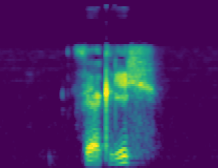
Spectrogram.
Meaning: first/third-person singular preterite of vergleichen
- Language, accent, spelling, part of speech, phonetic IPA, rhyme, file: German, Austria, verglich, verb, [fɛɐ̯ˈɡlɪç], -ɪç, De-at-verglich.ogg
